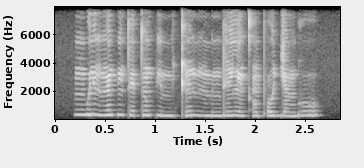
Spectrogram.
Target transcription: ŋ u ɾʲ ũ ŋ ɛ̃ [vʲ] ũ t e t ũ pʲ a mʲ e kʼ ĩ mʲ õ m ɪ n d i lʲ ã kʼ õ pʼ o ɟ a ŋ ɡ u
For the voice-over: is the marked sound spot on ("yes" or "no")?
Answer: no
